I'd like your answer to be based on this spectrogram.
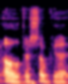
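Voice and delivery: quiet sarcasm. Showing the other speaker how the sarcasm segment works, sarcastic. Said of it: "We're gonna start with sarcasm".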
